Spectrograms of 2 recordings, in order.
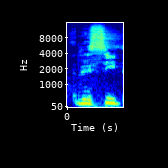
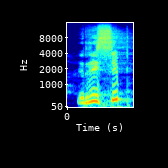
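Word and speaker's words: receipt: हाँ, रिसीट, ये noun, रिसिप्ट नहीं बोलते इसको, रिसीट। देखो, अरे इसको क्या पढ़ते हैं, रिसीट, और इसको क्या पढ़ते हैं, रिसीव। सिप्ट, पी को साइलेंट रखते हैं।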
